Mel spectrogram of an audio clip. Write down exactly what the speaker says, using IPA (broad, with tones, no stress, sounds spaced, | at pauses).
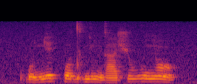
ɓ o˨ ɲ eː˦ k͡p o˧ d ə˧ ɡ ĩ˦˨ n ɡ aː˧ ʃ u˦ v u˦ ɲ ɔ̃˦˨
